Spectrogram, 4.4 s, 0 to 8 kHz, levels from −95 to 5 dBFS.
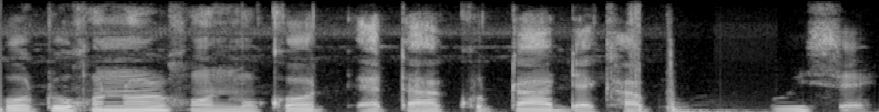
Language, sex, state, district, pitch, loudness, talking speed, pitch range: Assamese, male, Assam, Sonitpur, 140 Hz, -19 LUFS, 110 wpm, 125-150 Hz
